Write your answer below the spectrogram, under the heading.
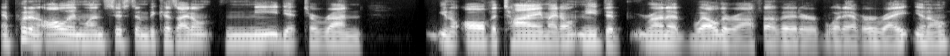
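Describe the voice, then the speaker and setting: Recorded with a dry, close sound and no echo, a man talks at a medium pitch with a Canadian accent. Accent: Canadian, noticeable on certain words. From British Columbia, Canada. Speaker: livestream host, ex-Marine talking off-grid power. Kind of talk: casual livestream chat. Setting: solo livestream. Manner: conversational, with fillers and restarts.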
